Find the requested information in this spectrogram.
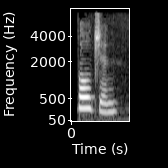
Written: bullgine

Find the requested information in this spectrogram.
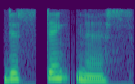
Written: distinctness

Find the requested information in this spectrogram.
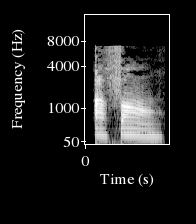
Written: afond

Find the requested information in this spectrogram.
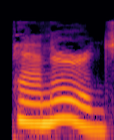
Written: panurge

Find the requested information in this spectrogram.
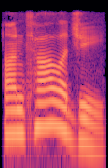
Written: ontology

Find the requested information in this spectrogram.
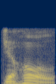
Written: Jehol

